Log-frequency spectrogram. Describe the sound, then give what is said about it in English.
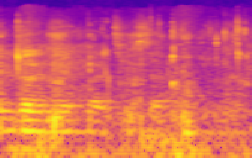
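Quiet crunching as lightly salted ridge-cut potato crisps are chewed, with several crisp bites spread unevenly across the moment and a soft voice murmuring underneath. “You can hear we that did crunch.”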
